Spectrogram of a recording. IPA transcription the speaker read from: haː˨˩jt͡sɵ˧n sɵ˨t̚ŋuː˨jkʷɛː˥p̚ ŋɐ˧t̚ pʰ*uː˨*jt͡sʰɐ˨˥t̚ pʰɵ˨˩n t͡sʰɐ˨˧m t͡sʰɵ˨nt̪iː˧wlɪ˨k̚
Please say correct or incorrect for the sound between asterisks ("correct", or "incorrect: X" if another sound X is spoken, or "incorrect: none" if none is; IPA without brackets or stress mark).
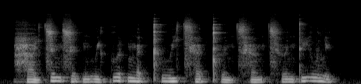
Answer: incorrect: uː˧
